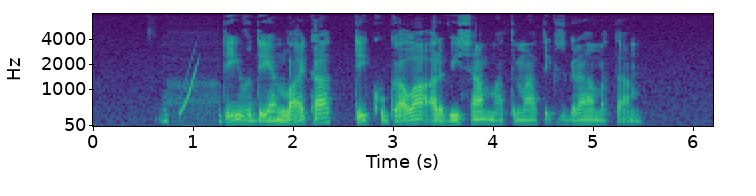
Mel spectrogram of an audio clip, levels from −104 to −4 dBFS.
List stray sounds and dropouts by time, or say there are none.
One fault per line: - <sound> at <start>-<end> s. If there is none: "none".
- chirp at 0.9-1.1 s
